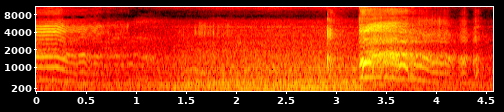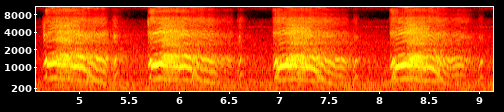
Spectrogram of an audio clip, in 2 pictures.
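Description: Loud, strong newborn cry in repeated bursts with short pauses between, clear and vigorous; a healthy newborn's cry.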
